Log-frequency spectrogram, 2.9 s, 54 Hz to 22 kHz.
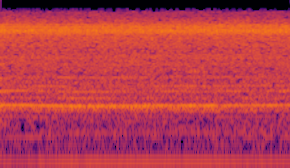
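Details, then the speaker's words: Renault Clio 4 1.2 TCe after repair and a water pump change, briefly warmed up: a steady, even running hum with the earlier clacking gone. Power is restored and the engine runs normally. "plus rien à voir vous entendez le bruit plus de claque [Musique] claac linéaire beau bruit"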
